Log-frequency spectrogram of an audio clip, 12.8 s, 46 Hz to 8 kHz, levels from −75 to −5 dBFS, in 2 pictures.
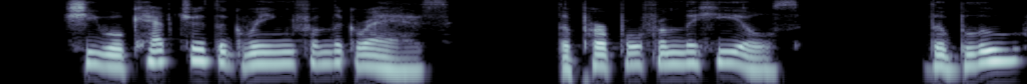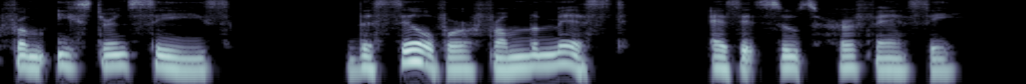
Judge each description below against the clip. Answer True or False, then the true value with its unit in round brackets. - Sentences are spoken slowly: True (130 wpm)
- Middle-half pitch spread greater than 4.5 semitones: True (5.3 semitones)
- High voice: False (135 Hz)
